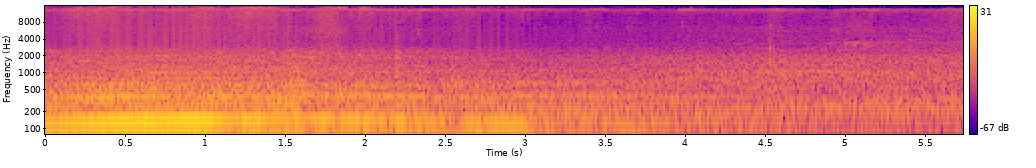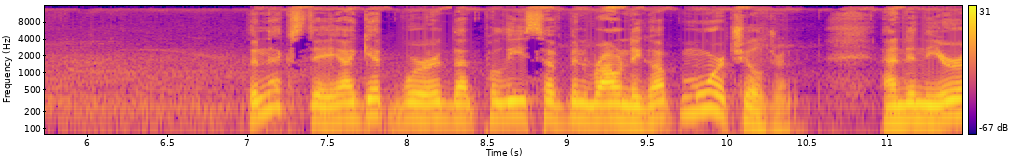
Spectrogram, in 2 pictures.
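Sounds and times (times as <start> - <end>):
car engine droning and accelerating while driving: 0.0 - 4.8
speech: 7.0 - 11.4.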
